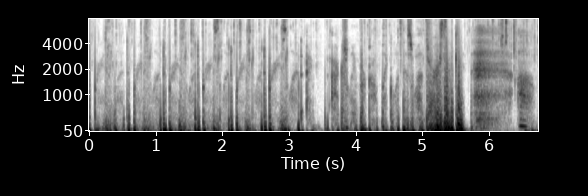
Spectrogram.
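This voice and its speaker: A fast, whispered ASMR ramble in a casual, chatty manner, with words and phrases repeated over and over in quick runs. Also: poor audio. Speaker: ASMR creator.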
